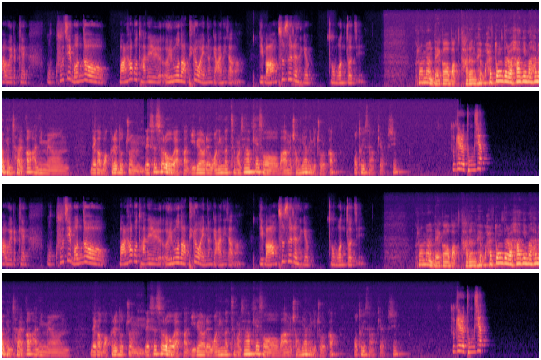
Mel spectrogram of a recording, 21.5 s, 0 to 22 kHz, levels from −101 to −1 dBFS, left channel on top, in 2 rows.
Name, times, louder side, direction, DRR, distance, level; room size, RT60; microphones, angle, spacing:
voice 1, 0.0-2.1 2.4-4.8 5.1-6.2 6.5-7.2 13.4-13.7 19.7-20.3, equal, ahead, 1.1 m, -31 dB
voice 2, 7.6-12.1 12.5-17.4 17.8-18.7, left 1 dB, 45° left, 0.9 m, -27 dB
13.0 x 8.2 x 2.8 m
head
